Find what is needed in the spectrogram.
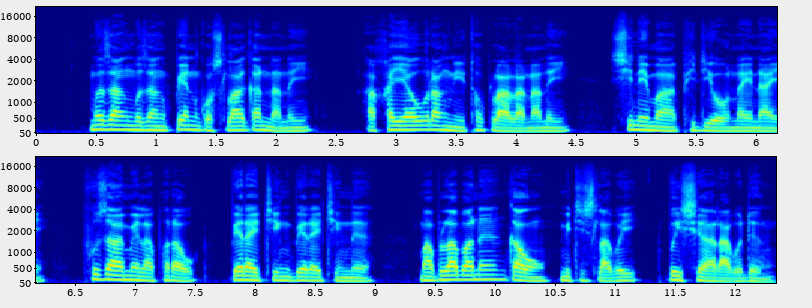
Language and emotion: Bodo, neutral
